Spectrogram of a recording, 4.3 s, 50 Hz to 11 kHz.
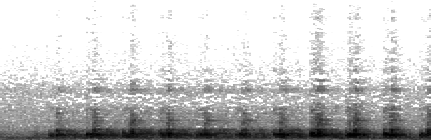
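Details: Fetal heartbeat at 11 weeks of pregnancy on transvaginal ultrasound: rapid, regular whooshing pulses at 158 beats a minute, a rate stated to be normal.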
